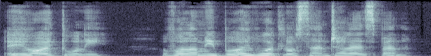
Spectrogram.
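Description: A woman voicing a confident, warm young woman who runs a catering business, in an audiobook. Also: mid-range voice, expressive, natural voice. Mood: warm brisk. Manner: brisk, encouraging.

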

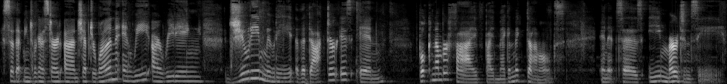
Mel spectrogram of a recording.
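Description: A woman reading a children's chapter book aloud as a teacher, expressive and engaging. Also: sits low. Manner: expressive, slow and animated.

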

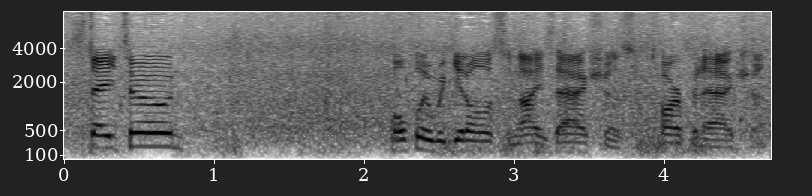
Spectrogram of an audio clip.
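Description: A little high and sing-song, with a gravelly edge, this man's voice moves at a moderate pace. He's a thirty-something fishing channel host on a bridge over open water, tying knots while chatting in an upbeat, casual way, with wind and waves in the outdoor recording.

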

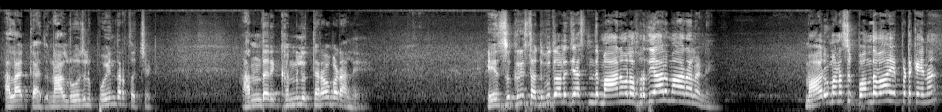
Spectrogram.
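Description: A man preaching a sermon, retelling Bible stories in an animated way and acting out the voices he quotes. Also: high voice, a little fast, long pauses. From India.

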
